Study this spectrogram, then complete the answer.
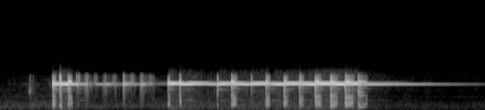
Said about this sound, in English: Oh, and incidentally, the bell that I'm using is, I don't even know where we bought it a long time ago. It is a bell that is, it's got the Statue of Liberty on the top of it.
